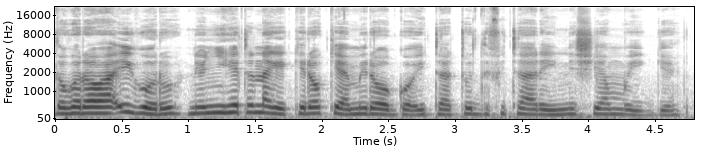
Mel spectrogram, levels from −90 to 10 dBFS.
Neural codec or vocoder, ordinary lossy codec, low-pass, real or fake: none; none; none; real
